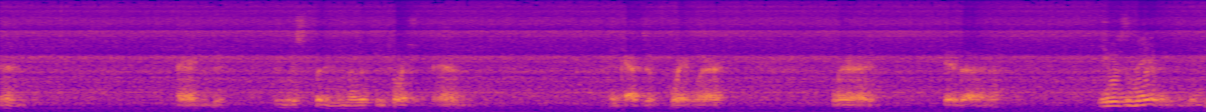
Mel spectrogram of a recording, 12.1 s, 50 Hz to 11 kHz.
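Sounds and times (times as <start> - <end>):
man speaking on old tape: 0.0 - 0.4, 1.6 - 5.0, 5.9 - 12.0.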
